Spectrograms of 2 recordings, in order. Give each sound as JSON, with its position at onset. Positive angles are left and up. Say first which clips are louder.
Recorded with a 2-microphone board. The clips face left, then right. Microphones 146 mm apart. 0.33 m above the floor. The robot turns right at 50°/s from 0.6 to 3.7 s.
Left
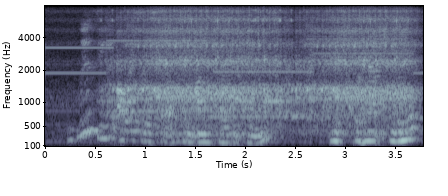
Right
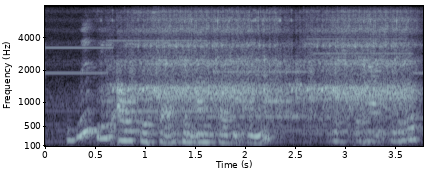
{"t": 0.2, "sound": "a woman speaking", "louder": "right 3 dB", "azimuth_deg": -65, "distance_m": 2.5}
